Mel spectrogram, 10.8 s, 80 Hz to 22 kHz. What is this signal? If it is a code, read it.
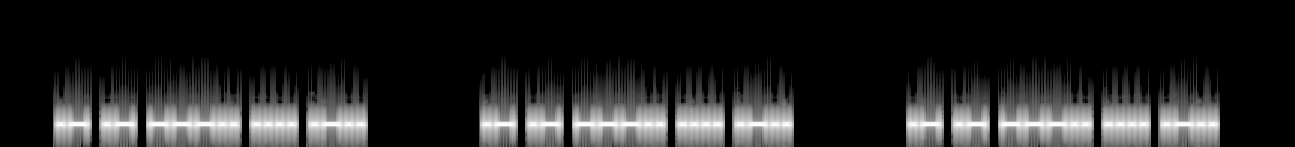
Morse code, heard as a keyed tone, about 25 wpm, 700 Hz. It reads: AA8HL AA8HL AA8HL
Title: USA Call Signs - 5 Characters - Repeated 3x - 25wpm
